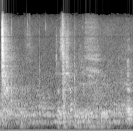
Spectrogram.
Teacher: And the way you make it is like a T, or a normal T, but then you just build up a lot of pressure, and then go T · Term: ejective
